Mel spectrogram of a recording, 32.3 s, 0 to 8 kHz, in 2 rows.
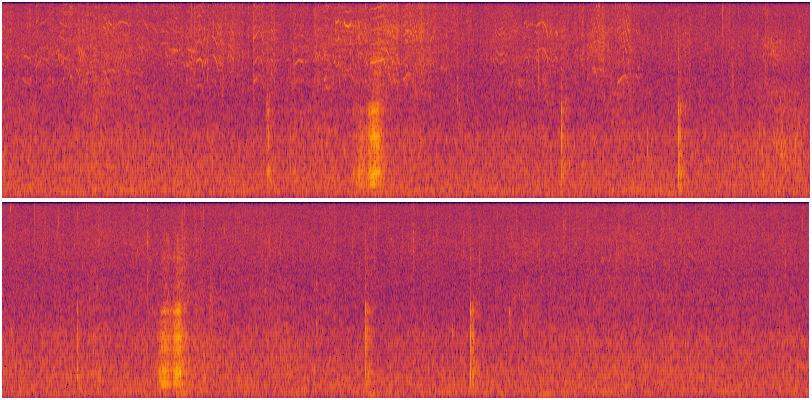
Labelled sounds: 1.1	1.5	Pacific white-sided dolphin, 2.9 to 4.7 kHz
2.3	2.8	Pacific white-sided dolphin, 2.5 to 5.9 kHz
3.3	3.6	Pacific white-sided dolphin, 3.5 to 3.9 kHz
3.9	4.1	Pacific white-sided dolphin, 2.5 to 3.3 kHz
6.2	8.3	Pacific white-sided dolphin, 1.3 to 7.8 kHz
7.4	7.7	croaking sound likely from a nearby submerged object, 6.0 to 6.5 kHz
9.8	10.9	Pacific white-sided dolphin, 3.0 to 5.9 kHz
11.8	12.6	Pacific white-sided dolphin, 2.0 to 2.9 kHz
13.4	13.7	croaking sound likely from a nearby submerged object, 1.3 to 1.7 kHz
19.3	19.8	croaking sound likely from a nearby submerged object, 1.3 to 3.4 kHz

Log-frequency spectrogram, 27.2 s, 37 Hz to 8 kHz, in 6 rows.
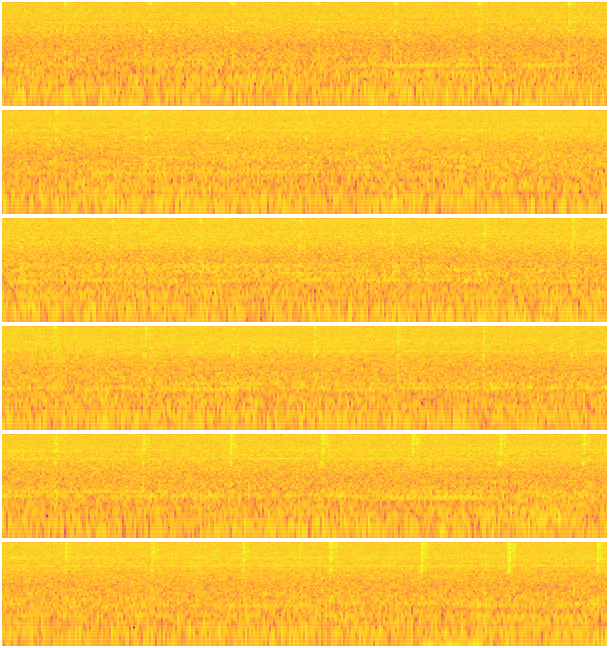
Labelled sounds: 20.0	20.3	vessel noise, 2.2 to 2.3 kHz

